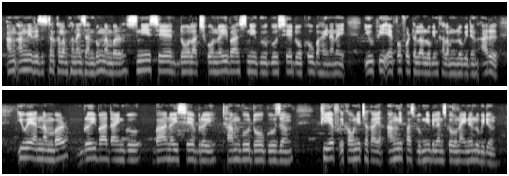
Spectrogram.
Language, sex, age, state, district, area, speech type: Bodo, male, 18-30, Assam, Chirang, urban, read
